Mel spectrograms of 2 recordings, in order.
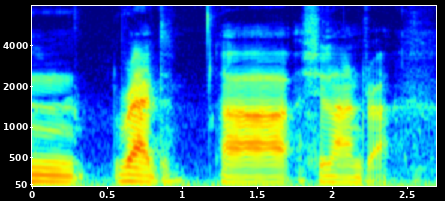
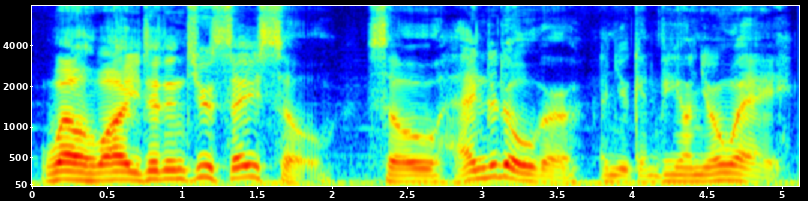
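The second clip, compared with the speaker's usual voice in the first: booming voice; 3 dB louder than usual. Acted. Braskin agrees to take the delivery, booming. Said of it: "doing the booming voice".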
